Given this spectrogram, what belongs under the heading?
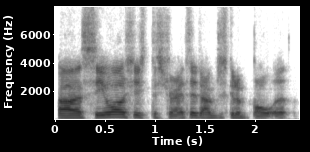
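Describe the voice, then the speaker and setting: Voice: medium pitch, brisk, fairly bright tone, dry recording. A player in a tabletop game, chatting playfully and laughing a lot. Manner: giggly, playful.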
